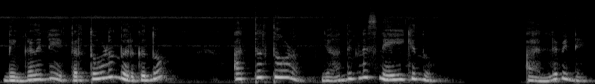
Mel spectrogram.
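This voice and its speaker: A pert, teasing young woman, put on by a woman reader in a storybook voice, cheeky and stubborn in love. Her voice rides higher than the narrator's, with a dark, husky grain underneath. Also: sing-song, moderate pace, exaggerated voice. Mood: pleading.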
